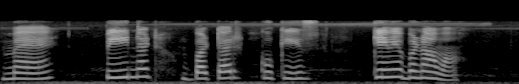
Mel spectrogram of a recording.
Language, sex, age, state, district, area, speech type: Punjabi, female, 18-30, Punjab, Tarn Taran, rural, read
